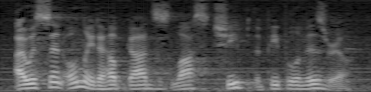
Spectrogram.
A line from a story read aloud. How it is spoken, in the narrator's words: said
